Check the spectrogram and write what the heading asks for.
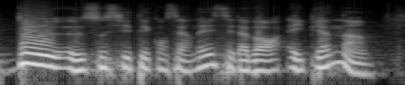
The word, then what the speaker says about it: Appian: Alors les deux sociétés concernées, c'est d'abord Appian, je prononce à l'anglaise, voilà, monsieur Laurent Chaillet.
